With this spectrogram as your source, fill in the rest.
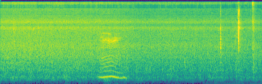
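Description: Steady, soft rain hisses continuously as a diffuse wash of noise, with a brief voice or tone rising over it midway and a few faint ticks near the end.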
